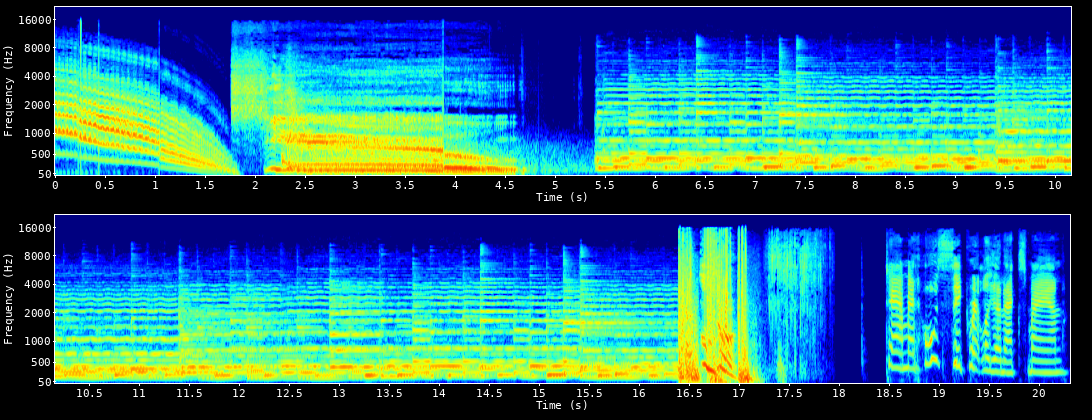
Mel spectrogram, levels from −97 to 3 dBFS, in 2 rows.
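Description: Integer overflow strikes at 0.26 s and again from 16.41 to 17.07 s, where loud peaks exceed the integer limit by about 2 dB and wrap to the opposite sign, producing harsh cracks.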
